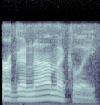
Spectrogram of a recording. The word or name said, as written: ergonomically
